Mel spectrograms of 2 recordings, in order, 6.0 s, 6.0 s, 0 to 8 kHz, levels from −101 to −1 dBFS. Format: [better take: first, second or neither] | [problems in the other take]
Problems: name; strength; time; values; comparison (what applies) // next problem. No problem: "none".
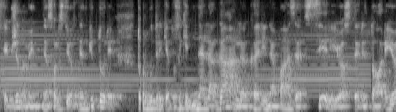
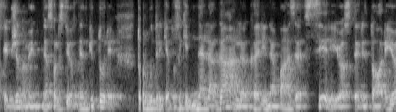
second | background sound (Guitar); 15 dB below the speech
